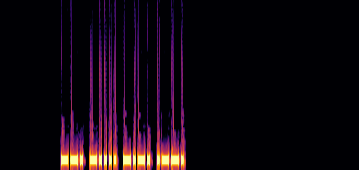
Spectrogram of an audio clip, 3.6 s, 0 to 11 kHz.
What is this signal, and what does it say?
Morse code, heard as a keyed tone, about 52 wpm, 700 Hz. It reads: G6CP
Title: DXCC-100 Call Signs - 4 Characters - 50wpm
